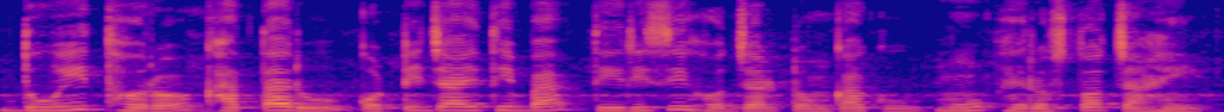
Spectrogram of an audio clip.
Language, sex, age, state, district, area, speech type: Odia, female, 18-30, Odisha, Kandhamal, rural, read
